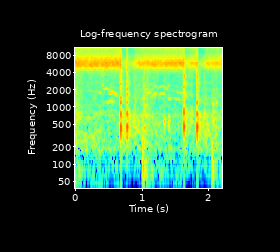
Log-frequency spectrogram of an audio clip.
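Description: Fireworks shells bursting. There is a dull low boom at the start and another about halfway through, with sharp cracks coming in pairs between them and again near the end.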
